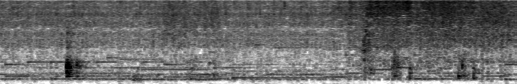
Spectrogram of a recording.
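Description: Onion-tomato masala sizzling in oil in a non-stick kadai, a steady hiss. About five and a half seconds in it grows louder as a spatula starts stirring and scraping the freshly added spice powders through it. Faint background music with held notes plays underneath.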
